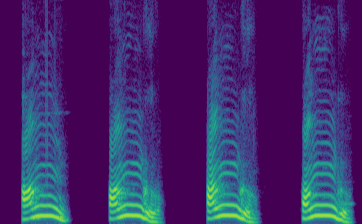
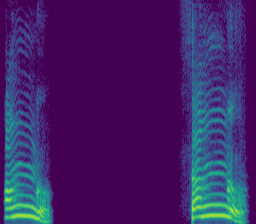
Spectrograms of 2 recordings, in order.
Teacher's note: तो अ और ग के बीच में जो बोला जा रही है ध्वनि वो नासिका से बोली जा रही है। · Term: अनुस्वार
